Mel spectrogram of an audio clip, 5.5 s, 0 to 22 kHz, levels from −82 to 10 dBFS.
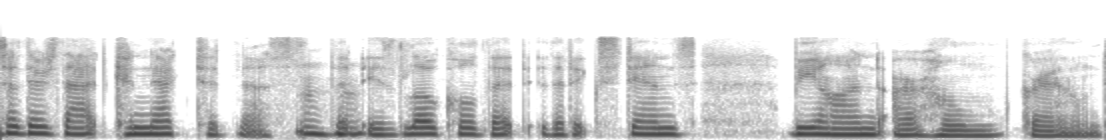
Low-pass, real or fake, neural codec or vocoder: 7.2 kHz; real; none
